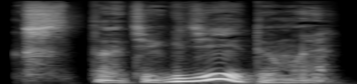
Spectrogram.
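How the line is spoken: Surprised mutter. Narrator (Russian): удивленно пробормотал Стас

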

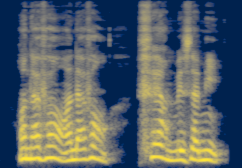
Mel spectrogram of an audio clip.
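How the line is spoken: Frenzied hunting cry. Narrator (French): s'écriait Simpson, possédé de la furie de la chasse

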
